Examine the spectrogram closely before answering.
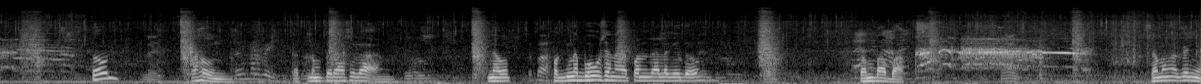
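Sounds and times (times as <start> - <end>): rooster crowing: 0.0 - 0.9, 9.0 - 11.1
men talking: 0.9 - 7.9, 9.9 - 10.4, 11.5 - 12.0.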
